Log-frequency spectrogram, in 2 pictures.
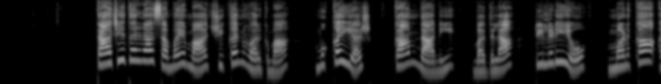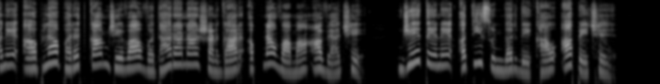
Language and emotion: Gujarati, neutral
